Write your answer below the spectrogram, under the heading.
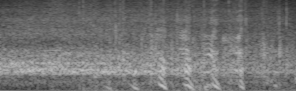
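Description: A burst of crowd applause with dense clapping and a few whoops, loud and steady throughout the short stretch, sounding like a canned audience clap effect.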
